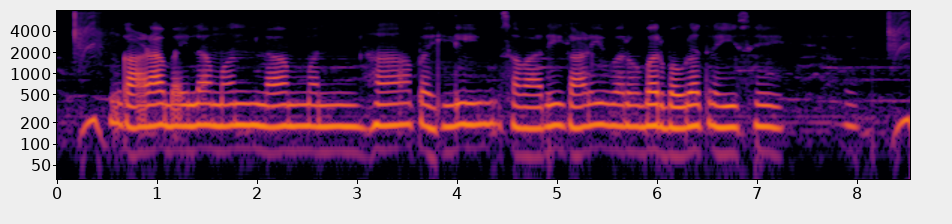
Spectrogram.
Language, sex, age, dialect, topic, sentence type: Chhattisgarhi, female, 18-24, Western/Budati/Khatahi, agriculture, statement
